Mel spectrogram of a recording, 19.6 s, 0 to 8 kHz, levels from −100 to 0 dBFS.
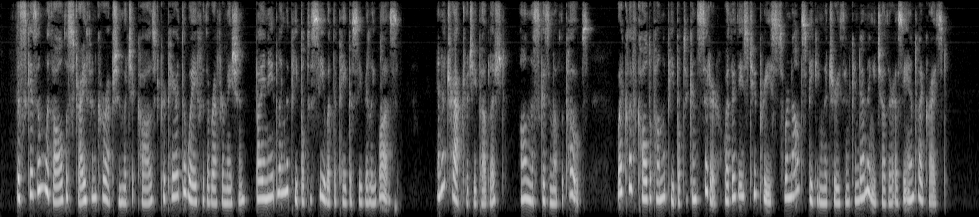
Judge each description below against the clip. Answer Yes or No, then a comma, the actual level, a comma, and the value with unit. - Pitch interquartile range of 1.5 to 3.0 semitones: No, average, 5.0 semitones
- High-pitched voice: Yes, high, 245 Hz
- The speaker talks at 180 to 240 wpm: Yes, average, 195 wpm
